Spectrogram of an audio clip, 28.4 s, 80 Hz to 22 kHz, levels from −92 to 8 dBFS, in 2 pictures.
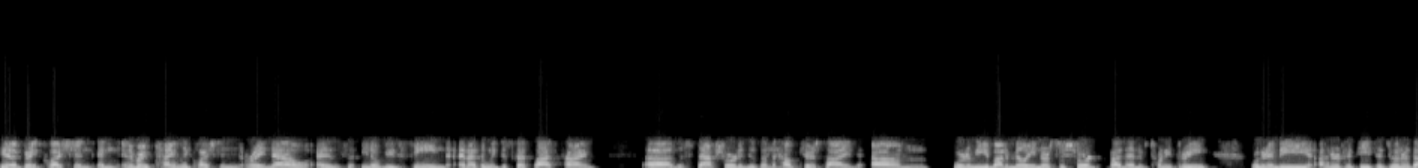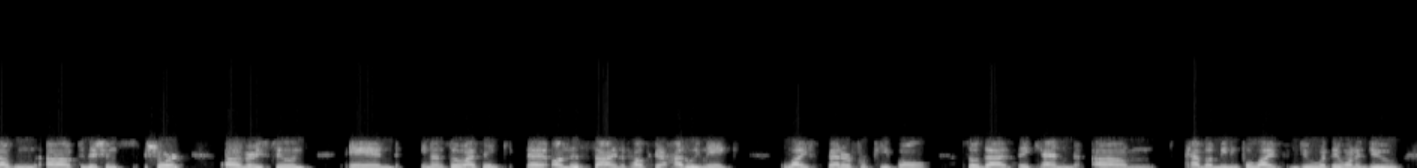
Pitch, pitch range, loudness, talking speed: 115 Hz, 105-125 Hz, -25 LUFS, 195 wpm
